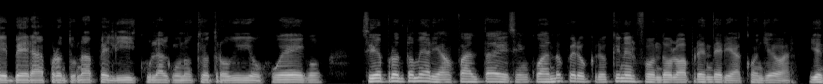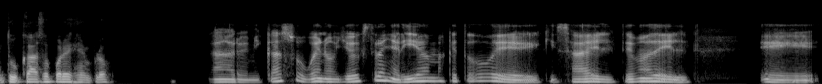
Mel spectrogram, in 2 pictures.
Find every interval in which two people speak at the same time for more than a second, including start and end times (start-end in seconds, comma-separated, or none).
none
